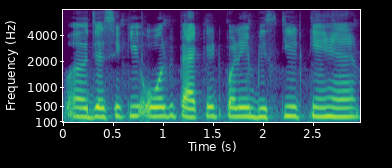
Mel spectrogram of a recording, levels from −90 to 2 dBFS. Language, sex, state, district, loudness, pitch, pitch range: Hindi, female, Punjab, Pathankot, -15 LUFS, 235 Hz, 225-240 Hz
